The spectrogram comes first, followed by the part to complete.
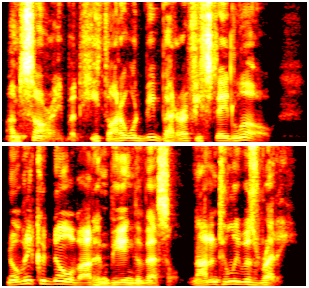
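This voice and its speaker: A man's voice: mid-range voice, fast, a bit bright, no echo, clean studio sound. A man playing an earnest, secretive character in an audio drama, speaking in an explanatory way. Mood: defensive.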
